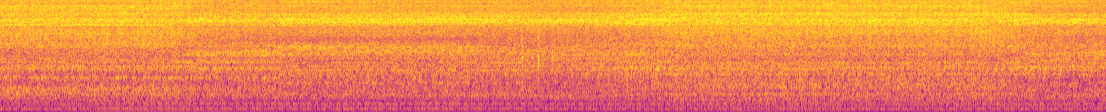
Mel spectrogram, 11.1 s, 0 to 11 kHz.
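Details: GMC truck V8 with an Edelbrock VRS-4150 650 CFM carburetor replacing the 950, idle mixture and speed set: smooth, even idle with a steady low rumble, no miss, stumble or hunting; healthy idle.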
